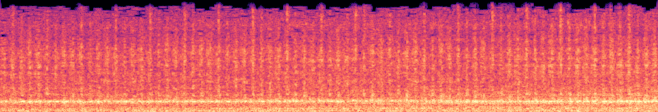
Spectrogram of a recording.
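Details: Car with long-crank starting and no fault codes idles with an uneven, slightly lumpy beat of about three pulses per second; fuel delivery intermittent, consistent with starved fuel from a dirty tank.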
